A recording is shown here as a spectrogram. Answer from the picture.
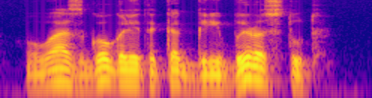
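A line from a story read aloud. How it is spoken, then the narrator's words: Stern remark. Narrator (Russian): строго заметил ему Белинский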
